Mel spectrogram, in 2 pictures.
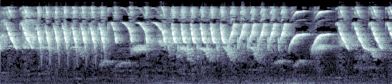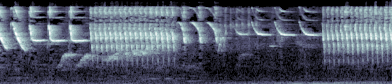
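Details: Young canaries are urged to sing by this lure song: fast rolling trills alternating with bursts of swooping whistled notes and short pauses, the phrases changing every few seconds.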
